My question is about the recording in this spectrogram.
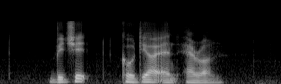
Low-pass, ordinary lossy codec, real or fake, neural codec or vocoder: none; none; fake; codec, 16 kHz, 0.3 kbps, FocalCodec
